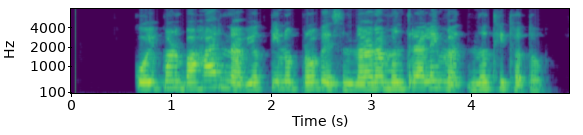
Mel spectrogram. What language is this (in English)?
Gujarati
